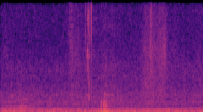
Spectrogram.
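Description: Near silence: room tone with a faint low hum and one faint brief sound about a second in.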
